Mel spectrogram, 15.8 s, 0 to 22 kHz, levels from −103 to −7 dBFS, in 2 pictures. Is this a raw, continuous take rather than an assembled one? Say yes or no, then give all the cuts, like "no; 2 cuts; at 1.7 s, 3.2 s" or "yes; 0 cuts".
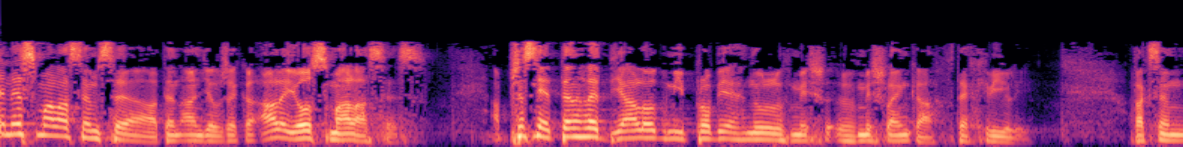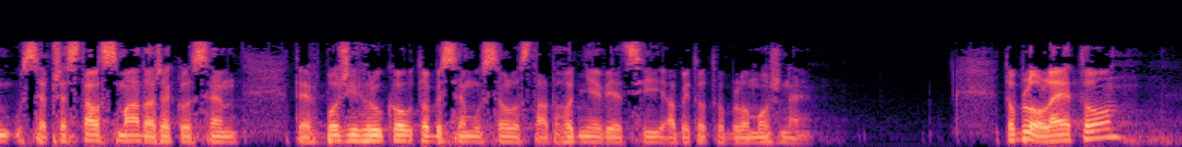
yes; 0 cuts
